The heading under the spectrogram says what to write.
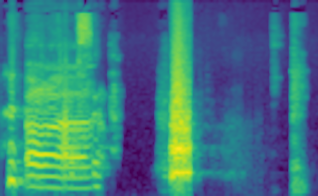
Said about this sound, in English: Hey, I got a little dog that I have to hire, because if she sees anybody who goes by, she'll start barking at them.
